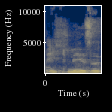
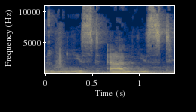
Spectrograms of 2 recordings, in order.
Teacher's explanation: we're changing our center vowel from e, to this diphthong, I-E.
